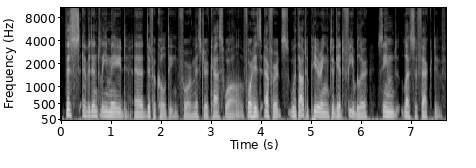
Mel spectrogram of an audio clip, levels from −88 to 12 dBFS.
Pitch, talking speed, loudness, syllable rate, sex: 120 Hz, 150 wpm, -18 LUFS, 4.9 syllables/s, male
